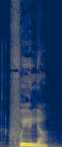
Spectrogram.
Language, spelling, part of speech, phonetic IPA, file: Ukrainian, хвиля, noun, [ˈxʋɪlʲɐ], Uk-хвиля.ogg
- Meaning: 1. wave 2. wavelength 3. minute 4. moment, instant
